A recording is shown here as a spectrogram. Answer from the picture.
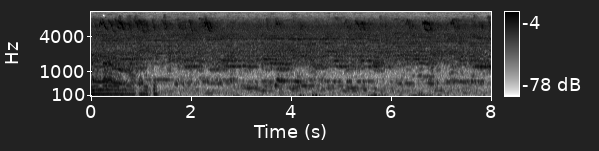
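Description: Birds chirping: a steady run of many short, high-pitched, falling chirps.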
